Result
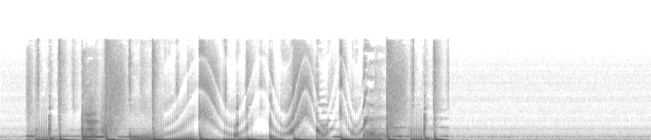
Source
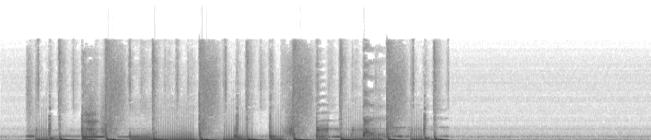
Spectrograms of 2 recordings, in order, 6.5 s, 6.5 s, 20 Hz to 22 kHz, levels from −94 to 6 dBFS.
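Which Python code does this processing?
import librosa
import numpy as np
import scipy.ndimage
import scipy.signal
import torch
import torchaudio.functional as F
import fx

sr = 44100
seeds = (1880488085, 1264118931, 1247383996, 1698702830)

y = fx.phaser_stages(x, sr, stages=8, low_hz=480.0, high_hz=2300.0, hz=fx.line((1.62, 1.1), (3.68, 3.7)), feedback_pct=50, at=(1.62, 3.68), fade=0.02)
y = F.gain(torch.from_numpy(y), -8.5).numpy()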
